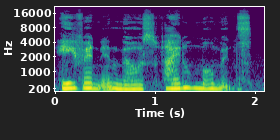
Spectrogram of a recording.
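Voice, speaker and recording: Soft, husky, solemn immortal female ruler. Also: mid-range voice, animated. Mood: grieving. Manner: measured, formal, grave. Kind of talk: scripted video game voice acting, formal storytelling.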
